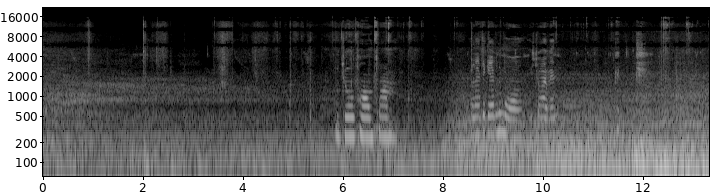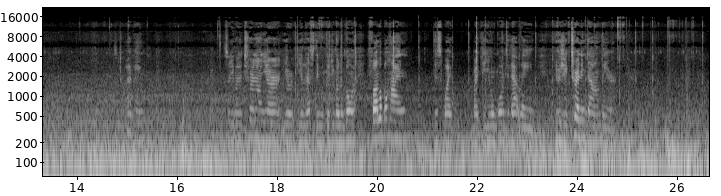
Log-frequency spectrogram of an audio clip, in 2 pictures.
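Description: A car engine rumbles low inside a moving car.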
